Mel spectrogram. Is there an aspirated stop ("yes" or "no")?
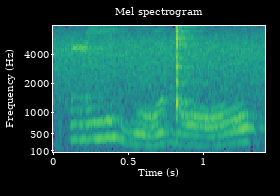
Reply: no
